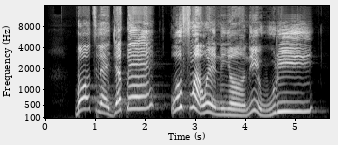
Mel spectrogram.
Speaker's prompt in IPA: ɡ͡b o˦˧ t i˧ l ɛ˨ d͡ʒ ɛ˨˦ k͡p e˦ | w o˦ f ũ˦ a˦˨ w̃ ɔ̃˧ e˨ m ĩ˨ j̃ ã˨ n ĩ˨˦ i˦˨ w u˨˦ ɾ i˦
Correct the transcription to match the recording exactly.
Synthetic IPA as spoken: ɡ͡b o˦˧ t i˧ l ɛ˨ d͡ʒ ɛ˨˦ k͡p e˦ | w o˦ f ũ˦ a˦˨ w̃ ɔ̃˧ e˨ n ĩ˨ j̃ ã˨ n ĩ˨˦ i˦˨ w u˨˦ ɾ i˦

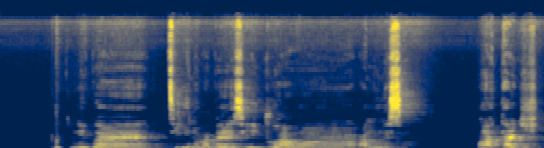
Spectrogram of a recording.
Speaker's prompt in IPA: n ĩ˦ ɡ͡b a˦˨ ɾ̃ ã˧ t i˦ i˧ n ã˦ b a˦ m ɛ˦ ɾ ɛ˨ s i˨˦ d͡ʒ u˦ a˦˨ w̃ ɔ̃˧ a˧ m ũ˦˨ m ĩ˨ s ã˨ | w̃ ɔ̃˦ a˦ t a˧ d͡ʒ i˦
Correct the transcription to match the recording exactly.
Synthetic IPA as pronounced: n ĩ˦ ɡ͡b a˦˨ ɾ̃ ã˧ t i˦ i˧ n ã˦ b a˦ b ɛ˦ ɾ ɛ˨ s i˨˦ d͡ʒ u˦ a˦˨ w̃ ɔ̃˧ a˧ m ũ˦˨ n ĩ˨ s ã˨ | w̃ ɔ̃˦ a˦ t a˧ d͡ʒ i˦

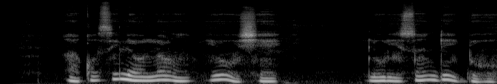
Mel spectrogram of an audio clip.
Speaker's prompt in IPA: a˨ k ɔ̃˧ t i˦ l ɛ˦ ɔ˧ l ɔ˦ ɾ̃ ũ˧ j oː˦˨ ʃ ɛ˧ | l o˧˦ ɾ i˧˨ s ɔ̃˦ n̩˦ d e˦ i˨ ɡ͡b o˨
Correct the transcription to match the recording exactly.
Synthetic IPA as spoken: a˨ k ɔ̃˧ s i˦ l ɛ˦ ɔ˧ l ɔ˦ ɾ̃ ũ˧ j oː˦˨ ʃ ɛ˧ | l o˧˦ ɾ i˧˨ s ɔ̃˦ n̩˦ d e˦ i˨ ɡ͡b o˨

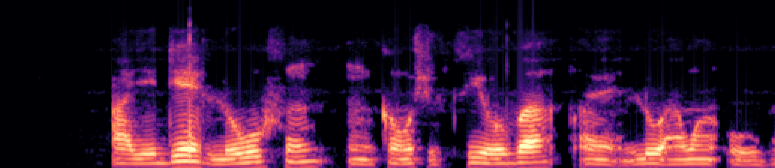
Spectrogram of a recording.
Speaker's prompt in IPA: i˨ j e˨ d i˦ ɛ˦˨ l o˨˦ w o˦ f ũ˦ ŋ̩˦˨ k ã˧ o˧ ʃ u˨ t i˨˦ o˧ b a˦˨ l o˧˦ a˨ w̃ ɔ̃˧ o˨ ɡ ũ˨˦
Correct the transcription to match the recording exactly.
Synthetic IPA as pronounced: a˨ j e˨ d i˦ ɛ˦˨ l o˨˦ w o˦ f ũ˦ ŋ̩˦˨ k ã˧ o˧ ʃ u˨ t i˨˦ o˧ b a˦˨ l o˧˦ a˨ w̃ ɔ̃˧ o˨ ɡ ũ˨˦

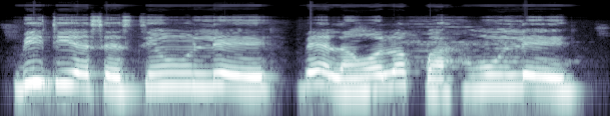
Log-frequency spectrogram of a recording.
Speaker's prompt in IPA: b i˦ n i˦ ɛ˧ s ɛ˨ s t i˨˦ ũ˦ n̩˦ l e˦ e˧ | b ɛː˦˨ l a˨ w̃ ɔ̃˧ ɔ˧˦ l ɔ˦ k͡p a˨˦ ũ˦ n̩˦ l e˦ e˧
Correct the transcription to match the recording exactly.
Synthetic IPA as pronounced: b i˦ d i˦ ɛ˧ s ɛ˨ s t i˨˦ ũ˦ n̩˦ l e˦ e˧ | b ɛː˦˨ l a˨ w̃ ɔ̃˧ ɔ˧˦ l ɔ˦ k͡p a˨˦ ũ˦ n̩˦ l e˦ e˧

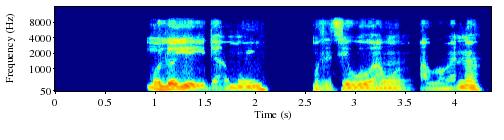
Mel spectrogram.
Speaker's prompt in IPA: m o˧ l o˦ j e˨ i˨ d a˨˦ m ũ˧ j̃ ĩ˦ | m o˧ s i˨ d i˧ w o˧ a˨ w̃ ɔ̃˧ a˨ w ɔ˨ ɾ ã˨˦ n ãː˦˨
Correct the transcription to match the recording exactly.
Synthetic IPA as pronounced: m o˧ l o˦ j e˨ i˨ d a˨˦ m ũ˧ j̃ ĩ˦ | m o˧ s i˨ t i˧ w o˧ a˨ w̃ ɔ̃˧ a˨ w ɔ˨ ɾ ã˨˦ n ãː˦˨

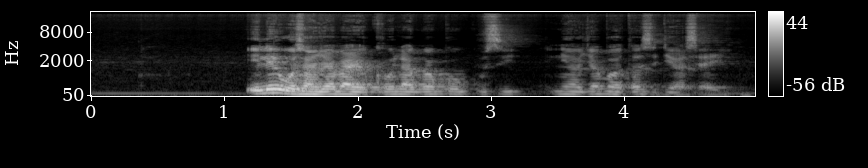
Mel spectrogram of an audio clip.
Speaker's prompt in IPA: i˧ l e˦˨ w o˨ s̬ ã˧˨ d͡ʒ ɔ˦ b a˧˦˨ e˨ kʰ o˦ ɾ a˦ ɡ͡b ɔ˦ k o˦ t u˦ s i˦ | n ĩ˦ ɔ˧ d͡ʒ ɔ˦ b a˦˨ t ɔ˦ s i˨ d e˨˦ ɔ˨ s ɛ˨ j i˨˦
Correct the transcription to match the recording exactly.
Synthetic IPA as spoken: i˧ l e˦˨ w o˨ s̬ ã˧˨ d͡ʒ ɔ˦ b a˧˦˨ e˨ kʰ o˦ l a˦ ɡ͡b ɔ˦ k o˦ k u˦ s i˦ | n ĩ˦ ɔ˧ d͡ʒ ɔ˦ b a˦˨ t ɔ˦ s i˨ d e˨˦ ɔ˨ s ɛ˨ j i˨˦

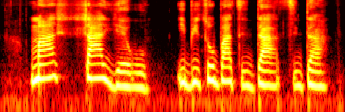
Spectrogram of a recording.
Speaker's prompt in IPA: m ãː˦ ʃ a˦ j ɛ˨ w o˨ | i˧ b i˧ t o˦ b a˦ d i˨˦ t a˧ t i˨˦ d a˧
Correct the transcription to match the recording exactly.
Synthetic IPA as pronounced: m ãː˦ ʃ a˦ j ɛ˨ w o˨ | i˧ b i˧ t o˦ b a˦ t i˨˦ d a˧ t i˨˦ d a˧

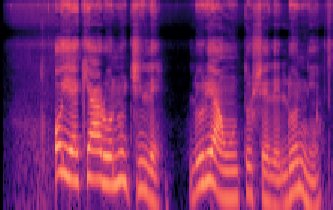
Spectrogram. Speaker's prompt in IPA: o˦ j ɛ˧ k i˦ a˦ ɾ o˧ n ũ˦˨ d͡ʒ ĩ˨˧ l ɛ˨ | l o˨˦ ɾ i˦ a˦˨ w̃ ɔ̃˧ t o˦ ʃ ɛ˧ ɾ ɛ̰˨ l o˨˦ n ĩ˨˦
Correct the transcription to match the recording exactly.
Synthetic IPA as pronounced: o˦ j ɛ˧ k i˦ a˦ ɾ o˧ n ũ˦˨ d͡ʒ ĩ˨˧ l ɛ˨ | l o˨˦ ɾ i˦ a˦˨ w̃ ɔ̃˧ t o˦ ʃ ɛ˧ l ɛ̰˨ l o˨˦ n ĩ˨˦

